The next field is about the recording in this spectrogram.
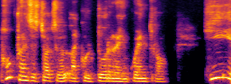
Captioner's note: speaking Spanish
